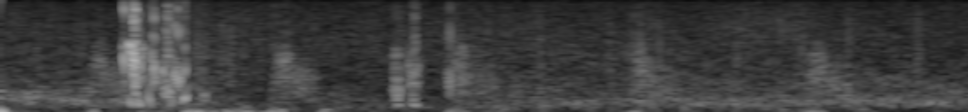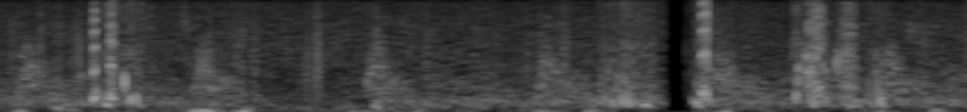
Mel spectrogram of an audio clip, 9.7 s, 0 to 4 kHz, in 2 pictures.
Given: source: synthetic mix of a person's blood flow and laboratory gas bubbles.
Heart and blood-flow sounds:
Doppler ultrasound of blood flow; subclavian vein
0.58-1.05 s: bubbles
1.94-2.12 s: bubbles
2.22-2.29 s: bubbles
5.27-5.57 s: bubbles
7.83-8.12 s: bubbles
8.27-8.41 s: bubbles
8.79-9.32 s: bubbles
From the record:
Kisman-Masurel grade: 223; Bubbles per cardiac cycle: several, 3 to 8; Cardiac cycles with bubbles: 10 to 50%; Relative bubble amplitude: loud (0.450 to 0.775); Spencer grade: 2 (many but less than half of the cardiac periods contain bubble signals, singularly or in groups); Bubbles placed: anywhere in the cardiac cycle

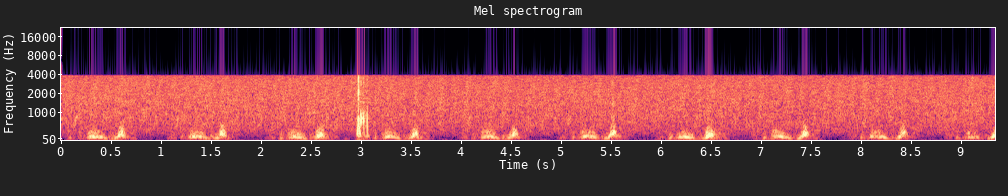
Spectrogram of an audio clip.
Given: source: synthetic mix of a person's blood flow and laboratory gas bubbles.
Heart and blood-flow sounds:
Doppler ultrasound of blood flow; precordium
2.93-3.09 s: bubbles
From the record:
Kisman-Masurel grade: 113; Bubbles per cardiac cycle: 1 to 2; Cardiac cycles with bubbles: 1 to 10%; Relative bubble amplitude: loud (0.450 to 0.775); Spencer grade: 1 (occasional bubble signal discernible with the cardiac motion signal, with majority of cardiac periods free of bubbles); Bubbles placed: only in the low amplitude regions of the cardiac cycle

